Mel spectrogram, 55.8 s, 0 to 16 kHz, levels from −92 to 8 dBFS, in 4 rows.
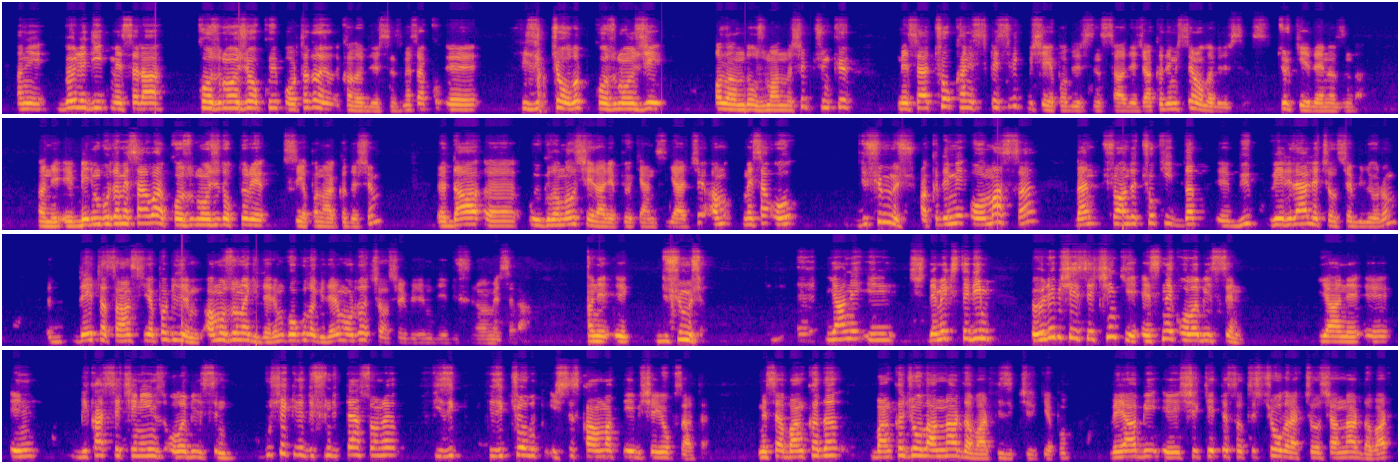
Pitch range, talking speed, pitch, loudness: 165-215 Hz, 135 wpm, 190 Hz, -16 LUFS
